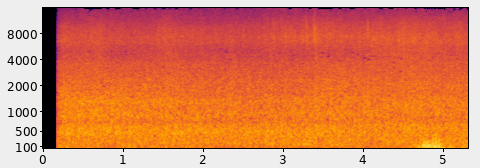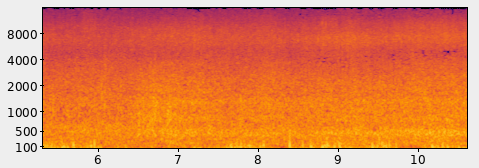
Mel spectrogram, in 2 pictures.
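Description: Ocean waves washing in a steady hiss, cutting in suddenly from silence at the start, with a louder surge about five seconds in.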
